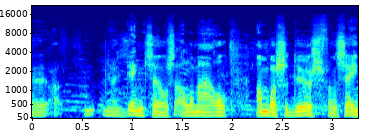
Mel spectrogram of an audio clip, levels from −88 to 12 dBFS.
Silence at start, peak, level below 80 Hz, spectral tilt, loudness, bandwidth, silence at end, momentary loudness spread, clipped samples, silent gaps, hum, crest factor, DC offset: 0 s; -10 dBFS; -66 dBFS; -5.5 dB/octave; -27 LUFS; 15 kHz; 0 s; 13 LU; under 0.1%; none; none; 18 dB; under 0.1%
